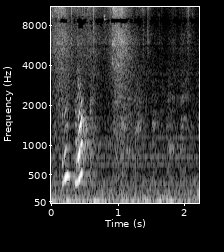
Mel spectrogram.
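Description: A dog gives two short, rising whines in quick succession about half a second in.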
